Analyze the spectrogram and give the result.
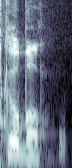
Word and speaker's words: Skubal: Skubal? I don't know how to pronounce that. – Skubal. – Sorry.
